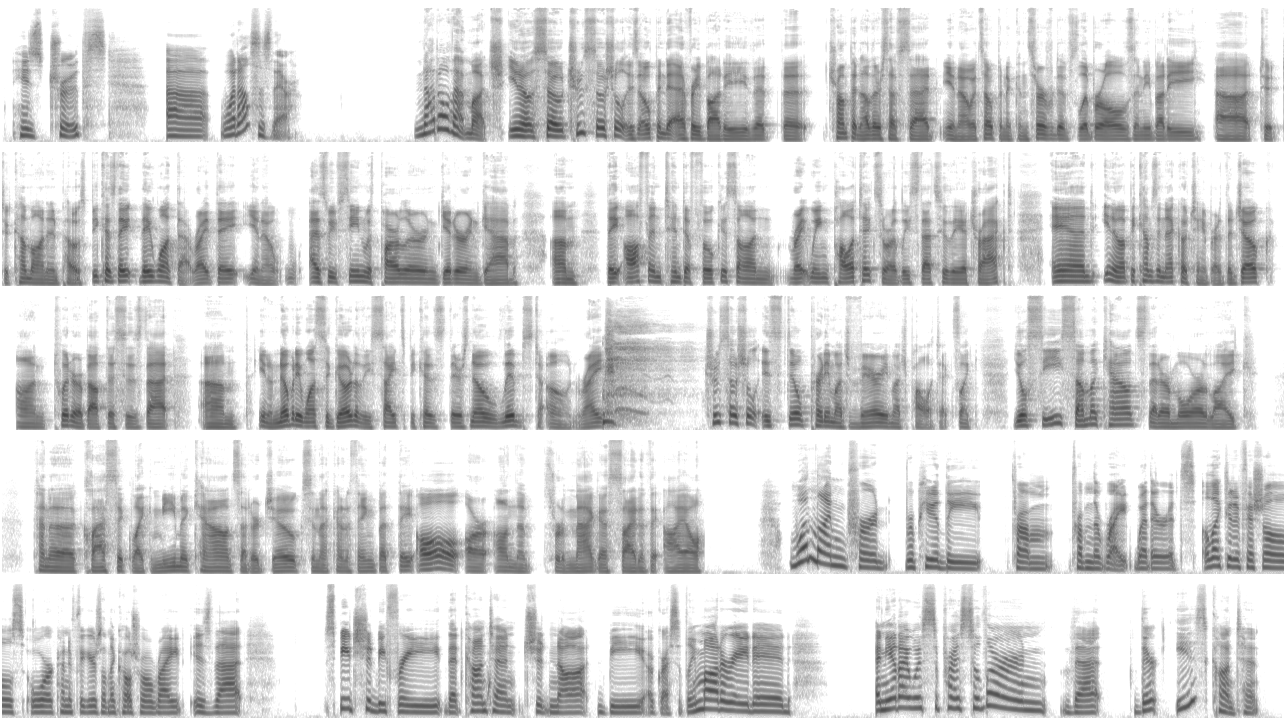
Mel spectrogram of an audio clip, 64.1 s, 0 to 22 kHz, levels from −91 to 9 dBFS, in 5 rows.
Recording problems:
none

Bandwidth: 18 kHz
